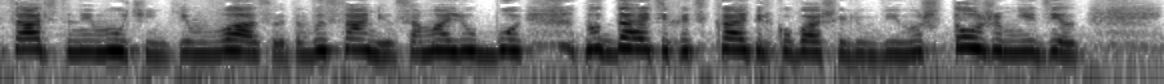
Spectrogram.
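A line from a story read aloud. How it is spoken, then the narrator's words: Pleading. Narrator (Russian): я взмолилась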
